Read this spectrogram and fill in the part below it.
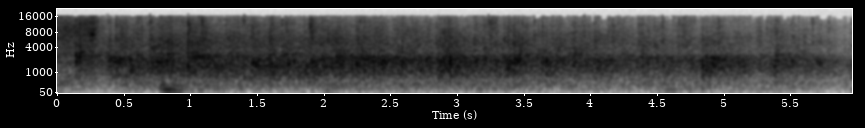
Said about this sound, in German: also erstmal einen herzlichen Applaus.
